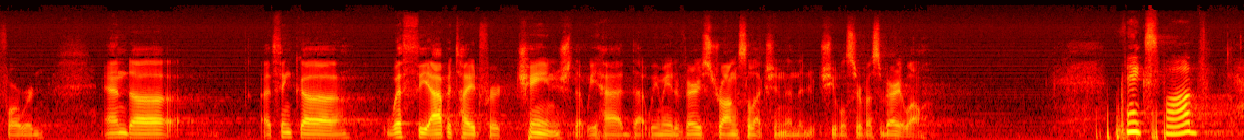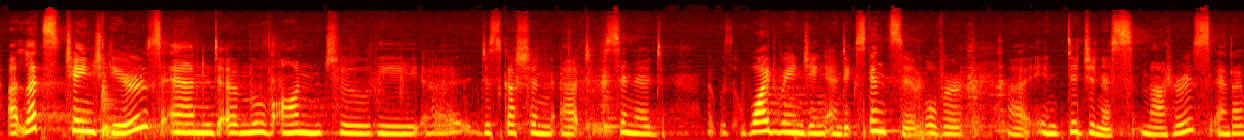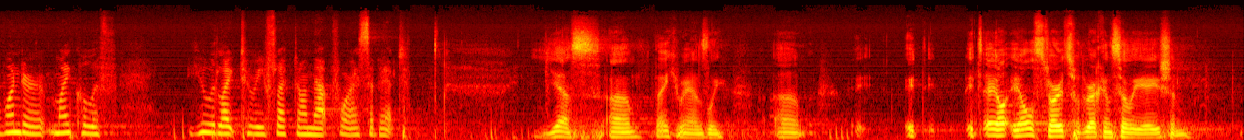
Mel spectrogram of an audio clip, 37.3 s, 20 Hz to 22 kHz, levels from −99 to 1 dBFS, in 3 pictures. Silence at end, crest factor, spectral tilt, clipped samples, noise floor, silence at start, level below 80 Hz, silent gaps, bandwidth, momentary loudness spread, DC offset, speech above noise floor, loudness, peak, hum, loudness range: 0.2 s; 22 dB; -4 dB/octave; under 0.1%; -60 dBFS; 0.05 s; -62 dBFS; none; 16.5 kHz; 19 LU; under 0.1%; 33 dB; -28 LUFS; -6 dBFS; none; 11 LU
